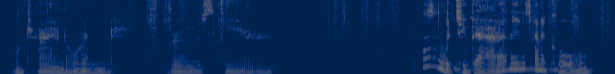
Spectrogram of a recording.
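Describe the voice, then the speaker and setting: Soft-spoken delivery comes at a fairly slow pace with long, frequent pauses. Music plays in the background. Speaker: streamer. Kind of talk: casual gameplay commentary. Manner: soft-spoken, quiet.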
